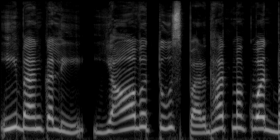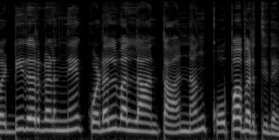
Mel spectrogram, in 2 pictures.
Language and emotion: Kannada, angry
